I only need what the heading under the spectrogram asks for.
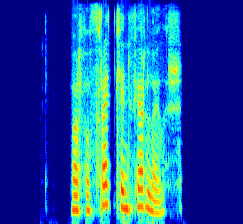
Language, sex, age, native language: Icelandic, female, 30-39, Icelandic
